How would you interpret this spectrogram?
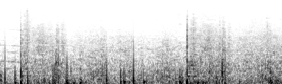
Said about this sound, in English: Listen to this. This is the fireworks display last night. Going off. Pretty impressive, you know.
